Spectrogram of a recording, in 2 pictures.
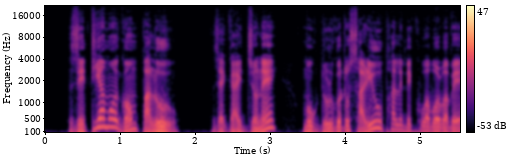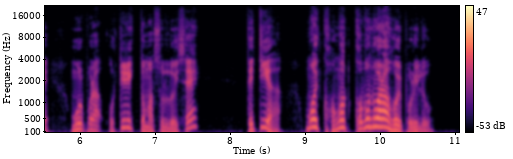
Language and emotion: Assamese, angry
